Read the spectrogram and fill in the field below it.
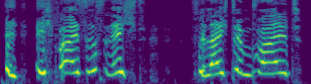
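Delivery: put-on a terrified captive boy crying out his answer; sobbing boy. A narrator's reading. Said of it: "schluchzte laut".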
